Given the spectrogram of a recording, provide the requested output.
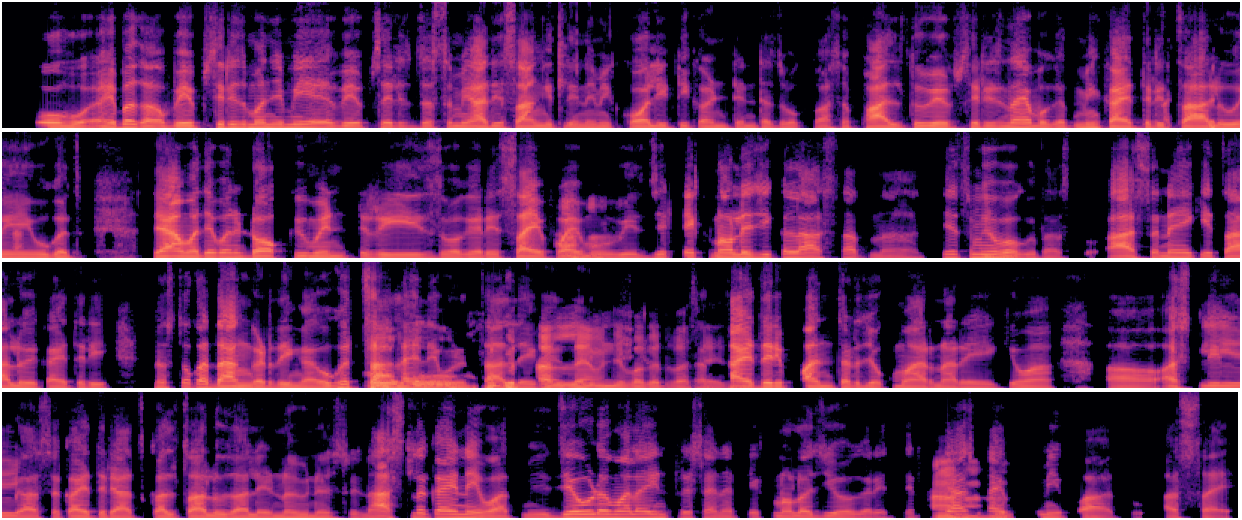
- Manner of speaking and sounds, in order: in English: "वेब सीरीज"; in English: "वेब सीरीज"; tapping; in English: "वेब सीरीज"; in English: "डॉक्युमेंटरीज"; in English: "टेक्नॉलॉजिकल"; laughing while speaking: "चालायला"; in English: "टेक्नॉलॉजी"
- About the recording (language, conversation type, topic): Marathi, podcast, तुम्ही रोज साधारण किती वेळ फोन वापरता, आणि त्याबद्दल तुम्हाला काय वाटतं?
